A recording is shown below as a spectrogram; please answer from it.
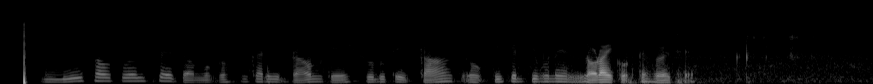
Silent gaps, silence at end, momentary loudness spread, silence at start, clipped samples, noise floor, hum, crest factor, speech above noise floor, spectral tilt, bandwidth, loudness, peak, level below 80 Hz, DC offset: none; 0.1 s; 23 LU; 0.25 s; under 0.1%; -63 dBFS; none; 30 dB; 21 dB; -8 dB/octave; 7.4 kHz; -43 LUFS; -14 dBFS; -58 dBFS; under 0.1%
